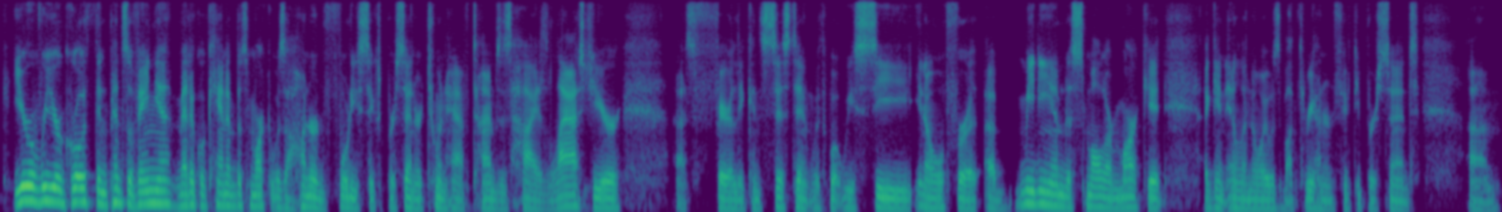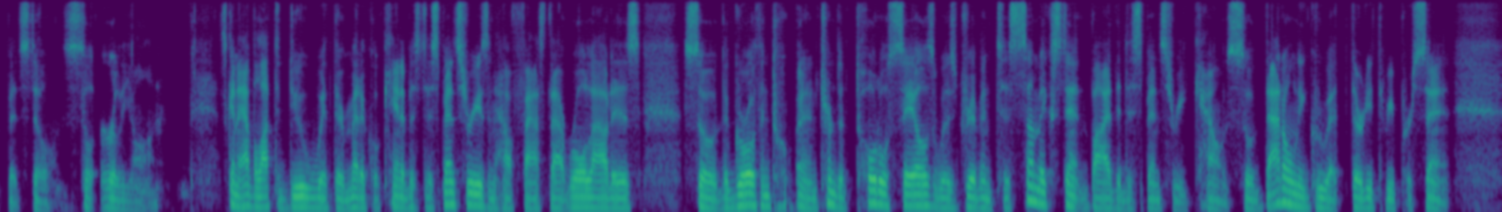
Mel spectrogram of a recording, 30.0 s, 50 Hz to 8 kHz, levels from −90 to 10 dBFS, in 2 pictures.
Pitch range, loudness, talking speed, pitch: 90-115 Hz, -31 LUFS, 190 wpm, 95 Hz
